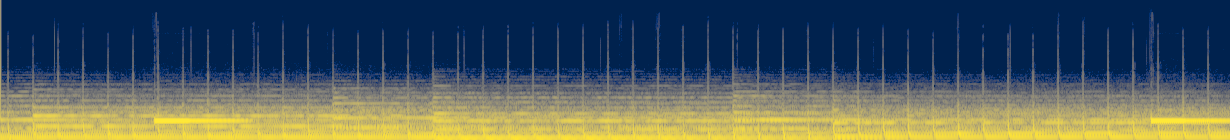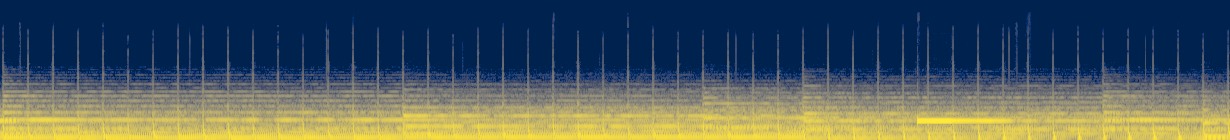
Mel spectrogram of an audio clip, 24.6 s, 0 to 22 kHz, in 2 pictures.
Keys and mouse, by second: 0.3 v, 0.9 ctrl+z, 1.7 click, 2.4 v, 3.0 click, 4.4-5.6 right drag, 5.4 alt+m, 6.4 a, 7.4-8.6 drag, 7.7 right click, 8.1 x, 9.3-10.9 drag, 10.7 f, 11.1-12.5 drag, 12.2 f, 12.5 a, 13.0 click, 14.6 click, 14.7 right click, 15.2 e, 16.1-18.3 drag, 17.2-18.5 right drag, 18.3 f, 18.5 a, 18.7 z, 18.9 click, 20.8-22.8 drag, 21.5 z.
